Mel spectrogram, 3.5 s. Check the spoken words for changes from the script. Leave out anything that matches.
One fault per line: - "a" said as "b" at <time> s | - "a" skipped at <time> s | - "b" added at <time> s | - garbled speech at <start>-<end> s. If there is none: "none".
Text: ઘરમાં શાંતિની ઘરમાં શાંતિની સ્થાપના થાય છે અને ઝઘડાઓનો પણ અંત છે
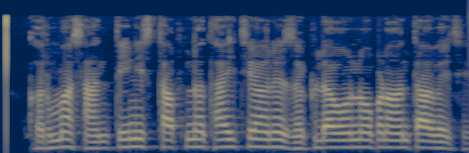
- "ઘરમાં શાંતિની" skipped at 1.1 s
- "આવે" added at 3.2 s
